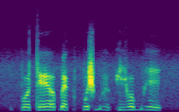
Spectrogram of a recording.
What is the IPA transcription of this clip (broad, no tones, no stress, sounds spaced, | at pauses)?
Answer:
p ʊ t e ə̯ ɓ ɛ k p ʊ ʃ bʱ ɘ k j ʊ bʱ i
